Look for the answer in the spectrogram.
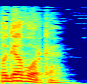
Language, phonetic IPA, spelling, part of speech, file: Russian, [pəɡɐˈvorkə], поговорка, noun, Ru-поговорка.ogg
- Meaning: saying, proverb, byword (concise, descriptive folk phrase)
